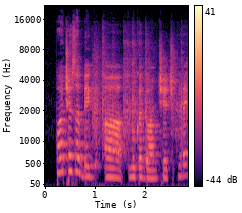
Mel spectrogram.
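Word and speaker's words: Dončić: And also, Poch is a big Luka Doncic. Did I say his name right? Doncic?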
